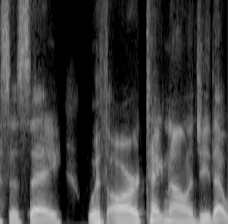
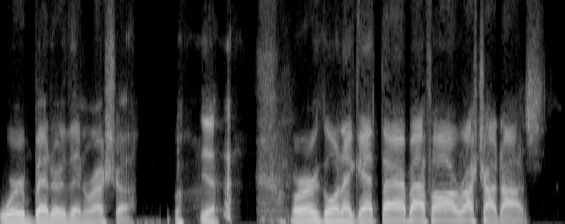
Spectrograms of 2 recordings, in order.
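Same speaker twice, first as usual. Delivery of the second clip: put-on Boston accent politician voice. Imitating the government in the Cold War: JFK impression. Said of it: "That's my J F K impression".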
